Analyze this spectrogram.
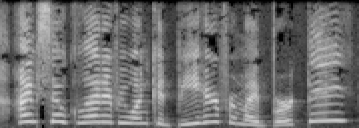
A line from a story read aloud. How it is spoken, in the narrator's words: The birthday girl exclaims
